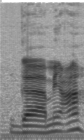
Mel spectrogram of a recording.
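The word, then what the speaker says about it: جامعة: আল জামিয়া জামিয়াকে মিশরেরা গামিয়া বলে। গামিয়া জিমকে গয়ন উচ্চারণ করে।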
